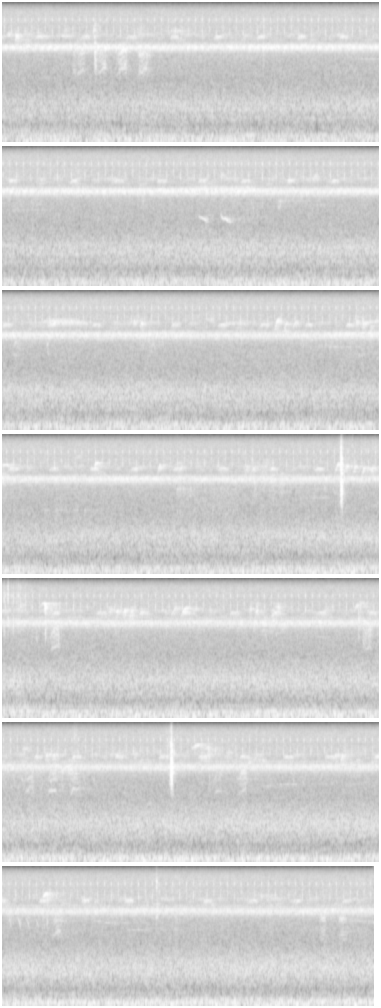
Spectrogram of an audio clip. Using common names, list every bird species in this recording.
Black-capped Chickadee, Tufted Titmouse, Cedar Waxwing, Common Yellowthroat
